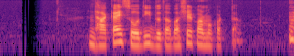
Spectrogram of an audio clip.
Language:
Bangla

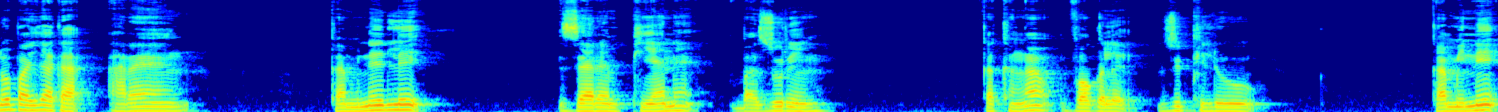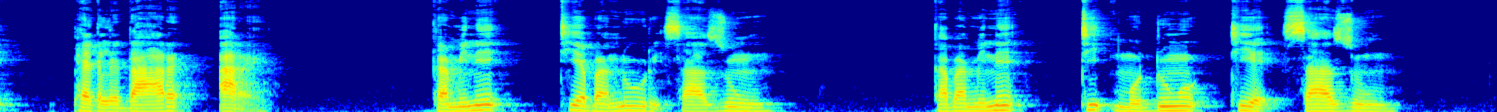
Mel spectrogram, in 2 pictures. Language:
Southern Dagaare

